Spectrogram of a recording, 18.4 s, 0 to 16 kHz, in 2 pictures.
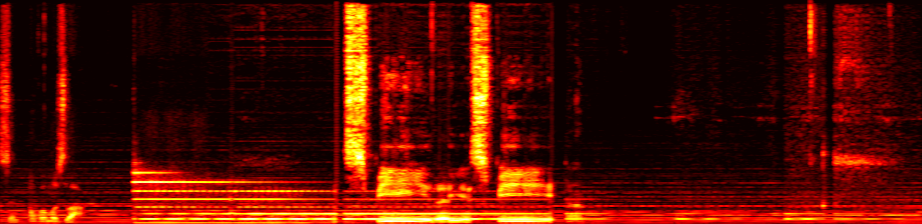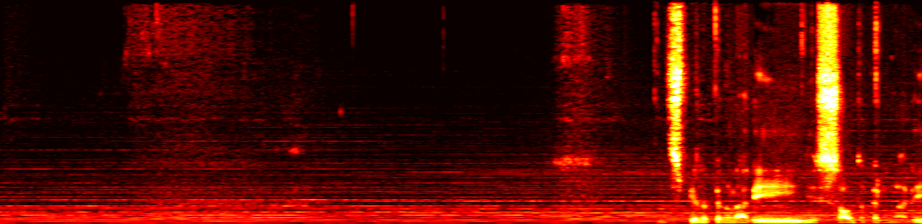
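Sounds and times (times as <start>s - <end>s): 
speech: 0.1s - 2.5s, 3.4s - 6.0s, 16.0s - 18.4s
meditation bell ringing: 1.3s - 13.8s.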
